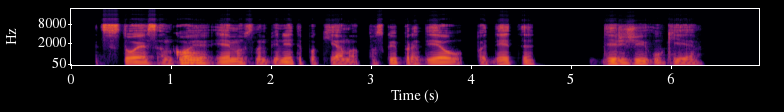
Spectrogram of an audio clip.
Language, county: Lithuanian, Panevėžys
